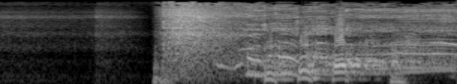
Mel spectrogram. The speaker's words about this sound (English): Glass against glass. I have to... No, I have to drink it. Well, yeah, I am drinking out of a... More likely than not, stolen Buca di Beppo.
